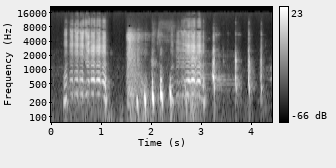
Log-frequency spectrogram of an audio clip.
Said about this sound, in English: what's that? Is that just a goat?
